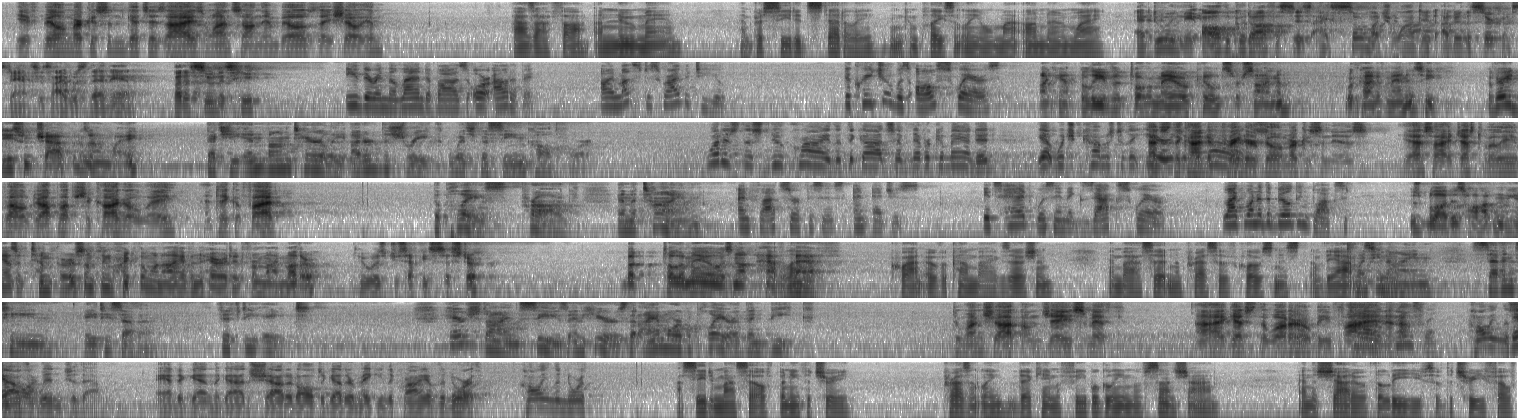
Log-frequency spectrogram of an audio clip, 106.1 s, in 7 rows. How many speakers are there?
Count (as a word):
seven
